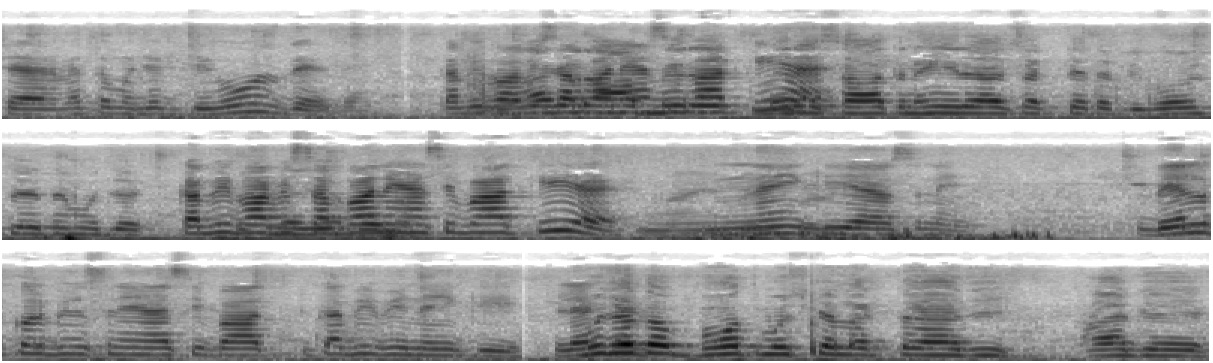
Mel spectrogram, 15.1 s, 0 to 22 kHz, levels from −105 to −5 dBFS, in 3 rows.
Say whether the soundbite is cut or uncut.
uncut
